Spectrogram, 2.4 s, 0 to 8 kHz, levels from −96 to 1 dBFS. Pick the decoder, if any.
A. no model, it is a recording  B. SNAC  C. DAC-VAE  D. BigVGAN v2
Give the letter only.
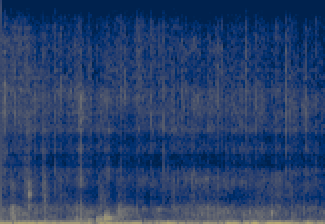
B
